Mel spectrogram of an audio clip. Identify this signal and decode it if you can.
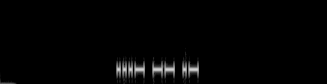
Morse code, heard as a keyed tone, about 40 wpm, 700 Hz. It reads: VMA
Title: USA Call Sign Postfixes - 3 Letters 40wpm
